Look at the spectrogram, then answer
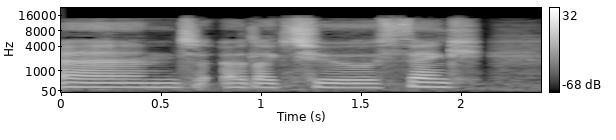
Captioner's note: speaking French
